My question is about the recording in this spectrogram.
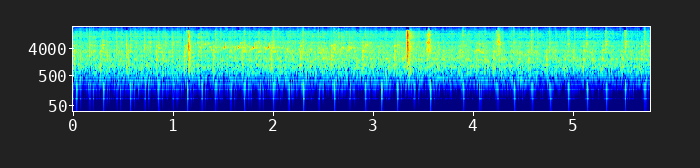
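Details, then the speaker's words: Restored 1985 Wheel Horse 312-8 garden tractor, after a multi-month revival: steady, even idle putter with clean regular firing and no misses, knocks or hunting on a cheap aftermarket carburetor that works well; normal idle. "The carb's pretty good when it idles like that. That's nice, ain't it?"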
